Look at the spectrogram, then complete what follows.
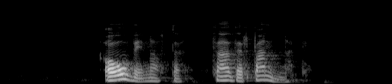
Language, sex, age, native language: Icelandic, female, 50-59, Icelandic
